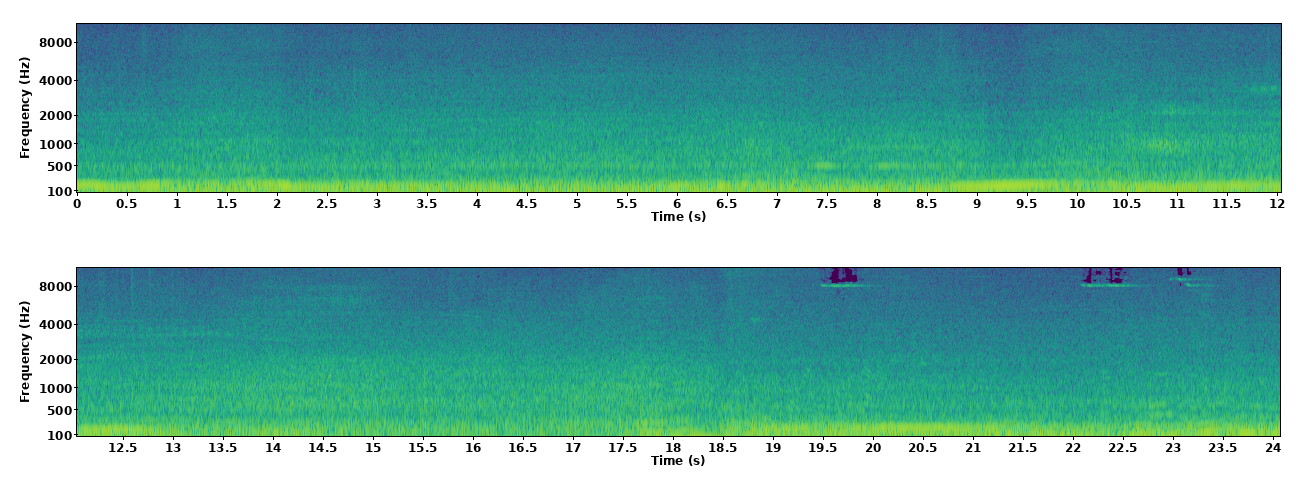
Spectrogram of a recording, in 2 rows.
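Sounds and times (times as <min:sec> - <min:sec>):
car engine at low revs: 0:00.0 - 0:10.6.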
